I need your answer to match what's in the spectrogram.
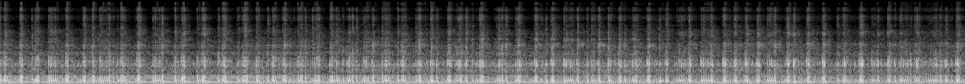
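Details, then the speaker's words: Boat outboard that was half-submerged when the boat sank, after draining bad fuel and adding fresh fuel: cranks up and settles into a steady, even idle with a regular beat and no misses, knocks or surging; normal running. "We've got the bad fuel out, got some good fuel going into it now. It cranked up, ran for about a minute."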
